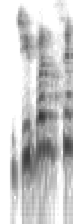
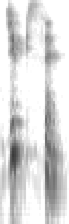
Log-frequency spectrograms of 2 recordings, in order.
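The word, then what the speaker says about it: siebzehn: तो यहाँ 7 की स्पेलिंग का ईएन कट ऑफ हो जाता है, तो वो जीव बन गया, जीव, ईएन हट गया, जिप्सेन बन गया, जिप्सेन। जीवन सेन नहीं होगा, जिप्सेन।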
